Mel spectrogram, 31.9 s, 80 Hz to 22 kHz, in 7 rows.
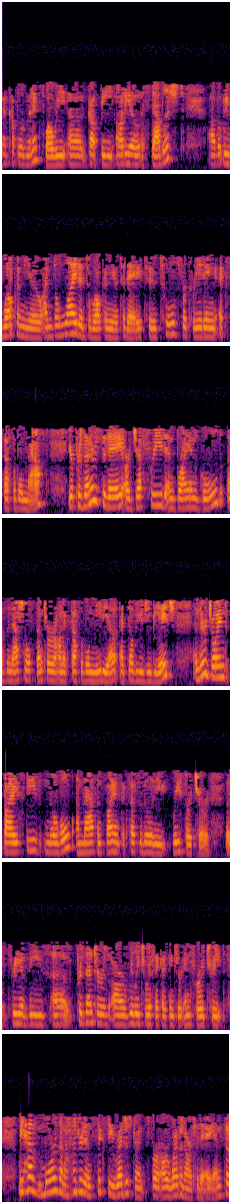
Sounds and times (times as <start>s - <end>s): Speech: 0.0s - 31.9s.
